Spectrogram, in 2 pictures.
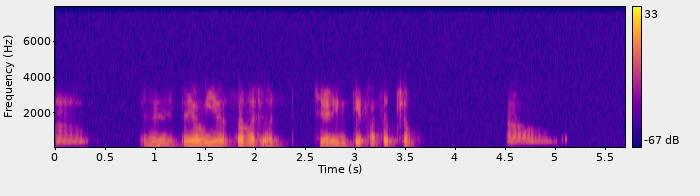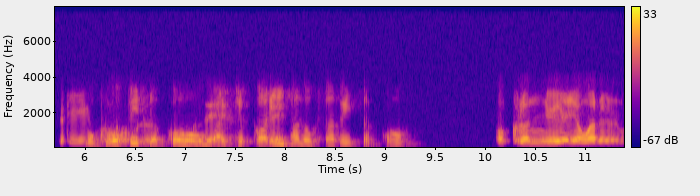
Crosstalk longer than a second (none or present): present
